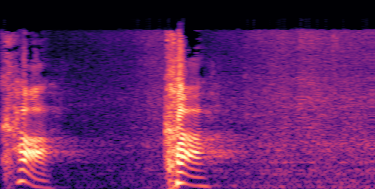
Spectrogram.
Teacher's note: That's a velar stop made by taking the tongue and making a closure at the velum.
